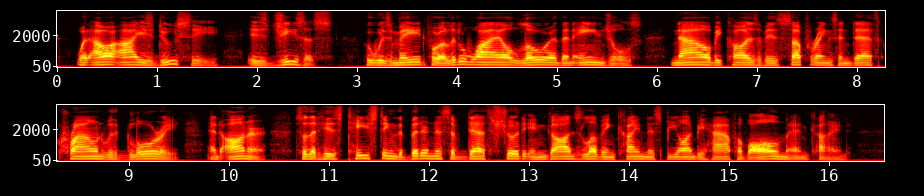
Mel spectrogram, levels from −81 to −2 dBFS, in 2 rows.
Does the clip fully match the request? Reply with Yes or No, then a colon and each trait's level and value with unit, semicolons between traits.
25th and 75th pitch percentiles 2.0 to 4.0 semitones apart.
Yes: average, 3.0 semitones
